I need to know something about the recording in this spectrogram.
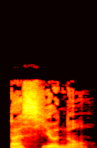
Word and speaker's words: passionnant: Passionnant. Okay, here you pronounce the double S because you've got a vowel, so it's really a strong one. Passionnant. Final T not pronounced. And then here you get this en sound. Passionnant.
